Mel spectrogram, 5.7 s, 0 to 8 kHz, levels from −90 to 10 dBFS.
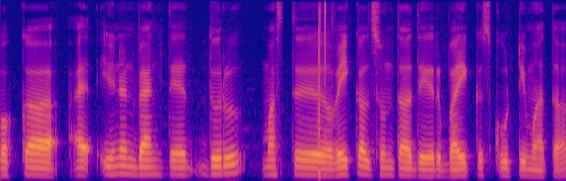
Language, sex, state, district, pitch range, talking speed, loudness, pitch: Tulu, male, Karnataka, Dakshina Kannada, 110-120 Hz, 125 wpm, -24 LUFS, 115 Hz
